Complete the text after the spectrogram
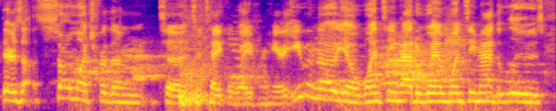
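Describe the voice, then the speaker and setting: A man's voice: high-pitched, fairly quick, noisy background. A man, a martial arts instructor, commentating and encouraging his students in a proud, teacherly way. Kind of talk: casual sports commentary.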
